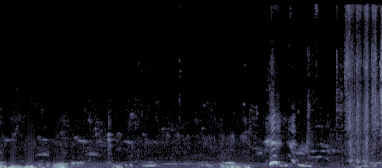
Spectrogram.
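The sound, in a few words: pigeon cooing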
